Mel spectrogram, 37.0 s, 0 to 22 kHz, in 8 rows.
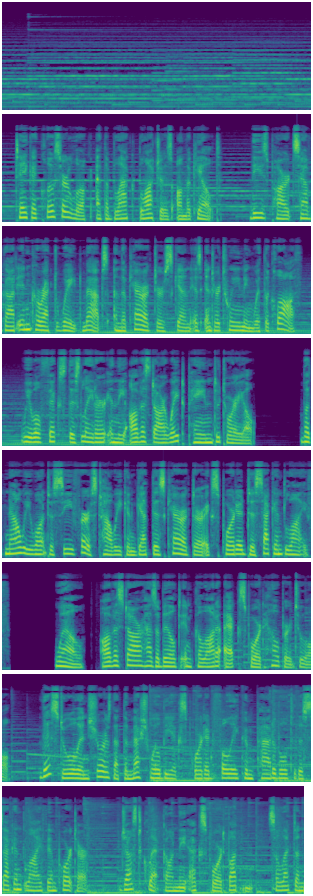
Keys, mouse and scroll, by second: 0.3 KP_1, 1.3 g, 4.7-6.4 drag, 5.2 g, 7.1 click, 10.8-13.0 middle drag, 26.9-28.6 drag, 30.1-31.8 right drag, 36.8 click.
